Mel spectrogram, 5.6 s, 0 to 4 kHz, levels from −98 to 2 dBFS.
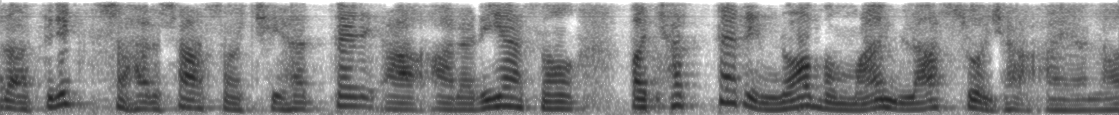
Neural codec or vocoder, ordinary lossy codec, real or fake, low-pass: codec, 16 kHz, 6 kbps, DAC; none; fake; 3.6 kHz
